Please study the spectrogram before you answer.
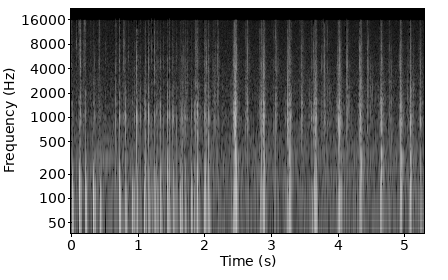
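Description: A massage ball is tapped and scratched quickly, giving about thirty short, dry, clip-clop-like knocks with a low, thumpy body. The taps come in a fast cluster over the first two seconds, then slow to spaced, slightly louder single taps with a soft scratchy hiss between them.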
